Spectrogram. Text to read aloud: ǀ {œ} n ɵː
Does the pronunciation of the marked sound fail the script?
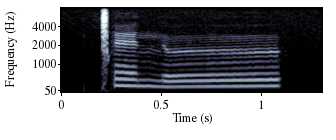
yes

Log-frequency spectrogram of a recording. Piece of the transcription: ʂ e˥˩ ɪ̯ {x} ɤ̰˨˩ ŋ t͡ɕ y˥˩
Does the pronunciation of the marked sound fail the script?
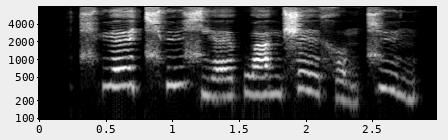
no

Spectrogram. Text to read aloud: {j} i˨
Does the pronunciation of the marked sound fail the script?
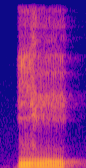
no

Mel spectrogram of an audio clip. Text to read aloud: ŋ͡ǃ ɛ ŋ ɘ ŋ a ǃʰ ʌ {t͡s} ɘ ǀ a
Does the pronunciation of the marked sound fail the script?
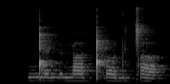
yes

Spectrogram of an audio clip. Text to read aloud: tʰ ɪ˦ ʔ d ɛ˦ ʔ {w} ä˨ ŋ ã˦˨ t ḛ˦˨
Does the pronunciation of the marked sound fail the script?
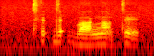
yes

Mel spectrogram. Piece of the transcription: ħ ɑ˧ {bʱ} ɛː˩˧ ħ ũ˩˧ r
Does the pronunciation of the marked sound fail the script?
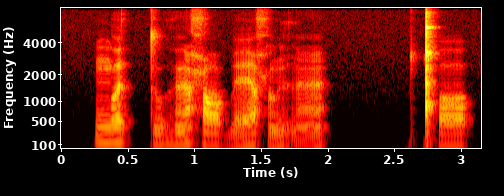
yes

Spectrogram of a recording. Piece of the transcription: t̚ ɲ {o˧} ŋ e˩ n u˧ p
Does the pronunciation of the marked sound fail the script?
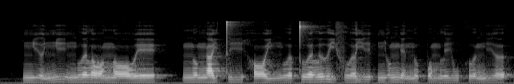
yes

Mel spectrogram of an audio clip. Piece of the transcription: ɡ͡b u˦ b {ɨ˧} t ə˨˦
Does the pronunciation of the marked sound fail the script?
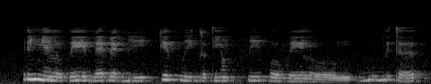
yes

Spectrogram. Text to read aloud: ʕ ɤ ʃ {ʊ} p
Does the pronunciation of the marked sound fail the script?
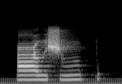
no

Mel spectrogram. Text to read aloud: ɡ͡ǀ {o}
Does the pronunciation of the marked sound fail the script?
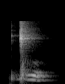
no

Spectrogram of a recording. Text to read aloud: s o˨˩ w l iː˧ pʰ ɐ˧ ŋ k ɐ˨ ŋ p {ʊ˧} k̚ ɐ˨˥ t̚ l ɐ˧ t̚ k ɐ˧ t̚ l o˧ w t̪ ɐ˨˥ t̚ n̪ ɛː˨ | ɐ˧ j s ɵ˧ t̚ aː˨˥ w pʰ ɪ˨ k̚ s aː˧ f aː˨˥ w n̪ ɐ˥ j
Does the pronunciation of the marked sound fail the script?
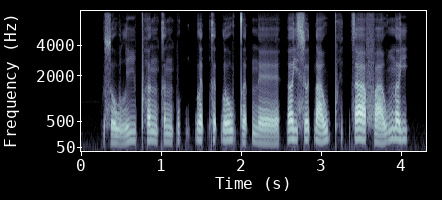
no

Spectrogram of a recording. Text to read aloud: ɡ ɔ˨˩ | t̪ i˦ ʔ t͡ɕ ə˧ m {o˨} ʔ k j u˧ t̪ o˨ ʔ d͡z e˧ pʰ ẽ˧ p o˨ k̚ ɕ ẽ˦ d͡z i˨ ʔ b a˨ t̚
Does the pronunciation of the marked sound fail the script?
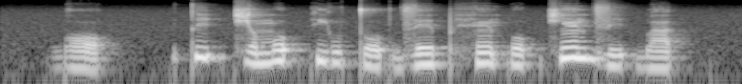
yes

